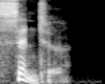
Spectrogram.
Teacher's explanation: I love how it illustrates the T that is not pronounced, or like the word center, right? It sounds like there is no T at all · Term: silent T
